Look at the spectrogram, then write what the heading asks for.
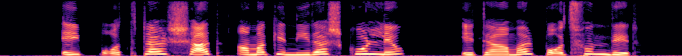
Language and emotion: Bengali, sad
